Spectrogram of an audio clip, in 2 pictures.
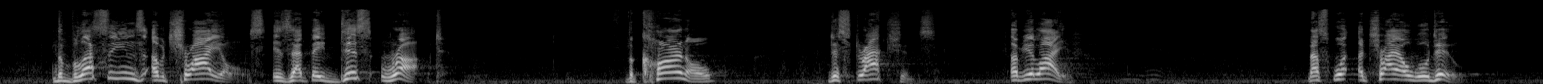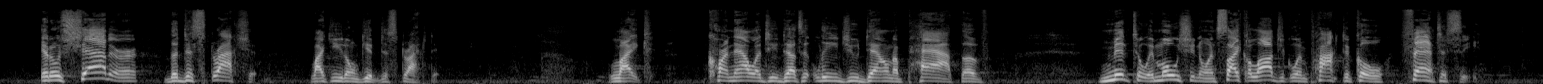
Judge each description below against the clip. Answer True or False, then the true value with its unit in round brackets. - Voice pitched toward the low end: False (175 Hz)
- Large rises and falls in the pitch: True (8.5 semitones)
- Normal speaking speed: False (85 wpm)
